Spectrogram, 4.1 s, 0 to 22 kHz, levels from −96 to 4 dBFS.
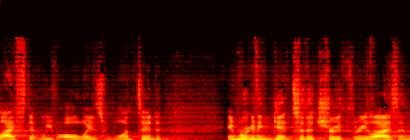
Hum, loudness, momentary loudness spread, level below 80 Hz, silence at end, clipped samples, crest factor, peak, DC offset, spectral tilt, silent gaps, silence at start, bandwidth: none; -31 LUFS; 12 LU; -80 dBFS; 0 s; under 0.1%; 20 dB; -12 dBFS; under 0.1%; -5 dB/octave; none; 0 s; 16 kHz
